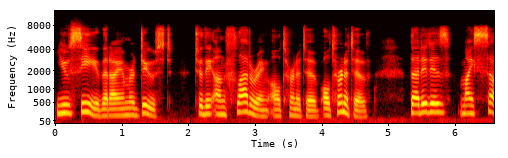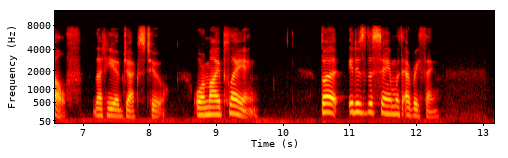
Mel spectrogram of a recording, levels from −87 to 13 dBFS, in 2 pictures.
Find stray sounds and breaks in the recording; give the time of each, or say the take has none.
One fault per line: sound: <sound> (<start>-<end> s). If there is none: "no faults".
no faults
